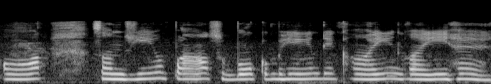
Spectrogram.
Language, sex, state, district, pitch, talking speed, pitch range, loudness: Hindi, female, Rajasthan, Bikaner, 245 Hz, 95 wpm, 235-255 Hz, -14 LUFS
